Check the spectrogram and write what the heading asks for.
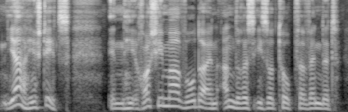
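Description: A man reading a hurried female technician who reads data aloud, quick and eager. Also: mid-range voice, dry recording, voice pushed up, natural voice. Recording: dry close studio sound.

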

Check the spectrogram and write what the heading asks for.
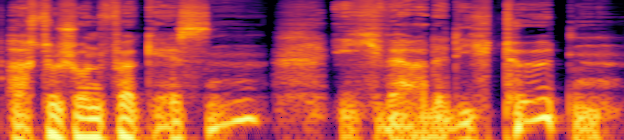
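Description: A man voicing a vengeful alley cat who taunts and threatens its old tormentor in slow, hard words. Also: sits low, huge pitch swings, creaky, husky, no echo, studio quality, full character voice. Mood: menacing.

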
